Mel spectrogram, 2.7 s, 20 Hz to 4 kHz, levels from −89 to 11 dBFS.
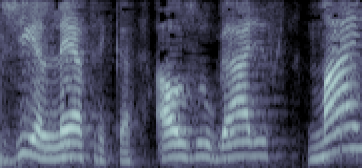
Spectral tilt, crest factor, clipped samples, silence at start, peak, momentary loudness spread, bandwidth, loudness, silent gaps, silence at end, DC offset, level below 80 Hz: -8.5 dB/octave; 18 dB; under 0.1%; 0 s; 0 dBFS; 18 LU; 4 kHz; -17 LUFS; none; 0 s; under 0.1%; -58 dBFS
